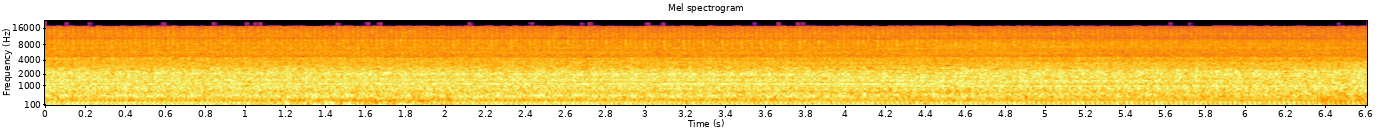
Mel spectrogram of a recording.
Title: Стук в двигателе Honda Accord 7 2.0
